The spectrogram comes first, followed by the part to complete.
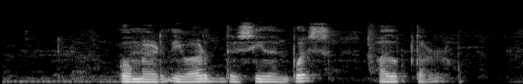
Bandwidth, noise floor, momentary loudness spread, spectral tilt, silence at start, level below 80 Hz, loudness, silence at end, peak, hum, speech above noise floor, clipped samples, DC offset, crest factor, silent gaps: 7.4 kHz; -58 dBFS; 14 LU; -6.5 dB/octave; 0.2 s; -66 dBFS; -20 LUFS; 0.6 s; -4 dBFS; none; 39 dB; under 0.1%; under 0.1%; 18 dB; none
